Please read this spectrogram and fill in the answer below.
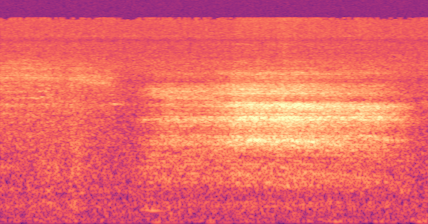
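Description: A person's slow, faint exhale, swelling about a second and a half in and fading near the end: steady breathing while holding a yoga pose.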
